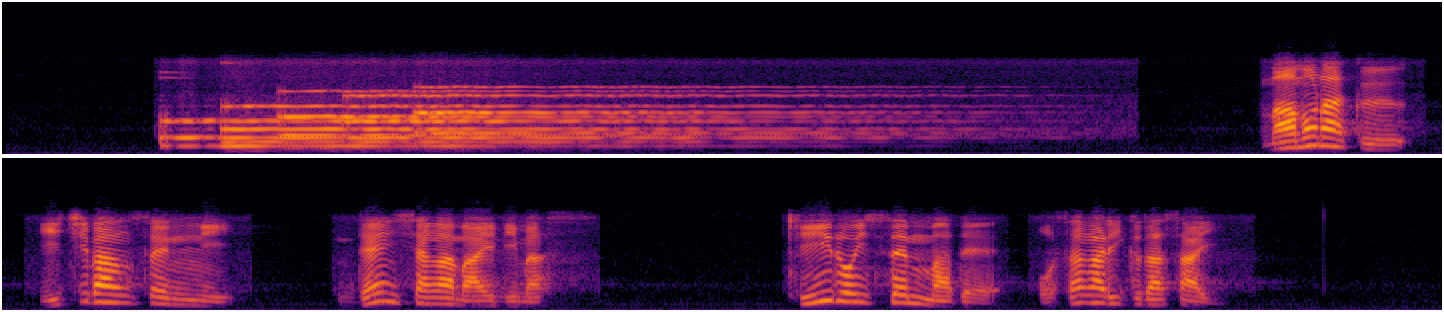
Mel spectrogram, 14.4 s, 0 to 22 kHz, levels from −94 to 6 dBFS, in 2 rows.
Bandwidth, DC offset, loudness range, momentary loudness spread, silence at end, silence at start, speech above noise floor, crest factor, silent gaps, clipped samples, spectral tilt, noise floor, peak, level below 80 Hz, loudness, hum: 5.6 kHz; under 0.1%; 7 LU; 19 LU; 1.15 s; 0.8 s; 53 dB; 24 dB; none; under 0.1%; -6.5 dB/octave; -75 dBFS; 0 dBFS; -86 dBFS; -22 LUFS; none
